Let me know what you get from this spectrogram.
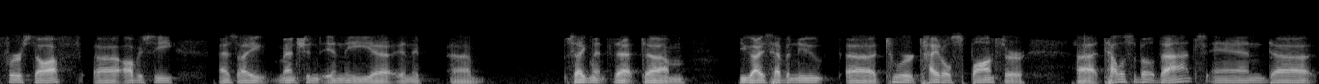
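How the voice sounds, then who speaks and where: A man with a very low, deep voice hosts a golf talk show. He is a little hoarse and gravelly, and he talks easily with plenty of fillers and restarts. The sound is thin and narrow, as if heard over a phone line. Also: measured pace. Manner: relaxed, filler-heavy interviewer. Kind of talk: casual radio show hosting. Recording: phone-like narrow band audio.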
